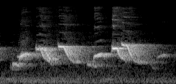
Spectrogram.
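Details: Caged adult Straw-headed Bulbul in full song at a bird kiosk in West Jakarta, pouring out a loud, rich, bubbling warble of liquid slurred notes that rise and fall, with faint room noise behind.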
